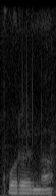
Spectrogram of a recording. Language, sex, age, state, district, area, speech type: Santali, male, 45-60, Odisha, Mayurbhanj, rural, spontaneous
